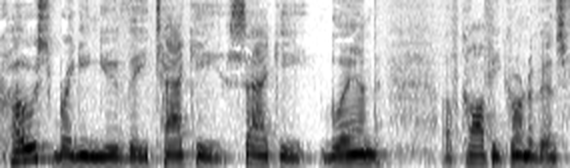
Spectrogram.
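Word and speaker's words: Psaki: So no, the P is silent. The P is silent. Sackey.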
